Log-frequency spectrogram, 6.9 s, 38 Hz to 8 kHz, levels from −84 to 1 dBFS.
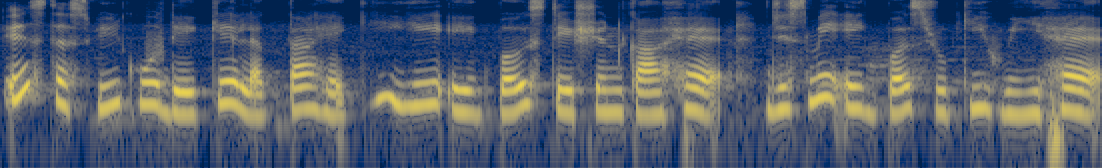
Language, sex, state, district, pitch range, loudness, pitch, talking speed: Hindi, female, Assam, Sonitpur, 220-280 Hz, -15 LUFS, 245 Hz, 175 wpm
